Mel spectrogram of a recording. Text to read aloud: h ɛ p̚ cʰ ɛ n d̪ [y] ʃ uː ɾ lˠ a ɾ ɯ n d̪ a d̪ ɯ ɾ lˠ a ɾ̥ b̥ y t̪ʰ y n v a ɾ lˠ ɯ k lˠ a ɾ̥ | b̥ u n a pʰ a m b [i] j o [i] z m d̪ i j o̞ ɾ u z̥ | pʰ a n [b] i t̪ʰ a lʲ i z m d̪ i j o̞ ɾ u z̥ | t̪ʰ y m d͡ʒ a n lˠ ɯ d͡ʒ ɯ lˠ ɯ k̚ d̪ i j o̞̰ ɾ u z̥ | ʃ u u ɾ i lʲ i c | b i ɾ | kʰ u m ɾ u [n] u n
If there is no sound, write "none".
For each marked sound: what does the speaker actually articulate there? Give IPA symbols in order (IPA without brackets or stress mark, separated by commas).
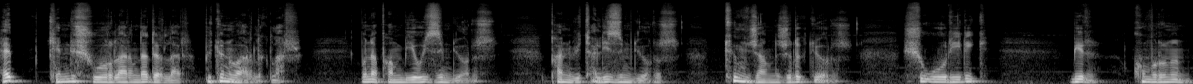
i, i, i, v, n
